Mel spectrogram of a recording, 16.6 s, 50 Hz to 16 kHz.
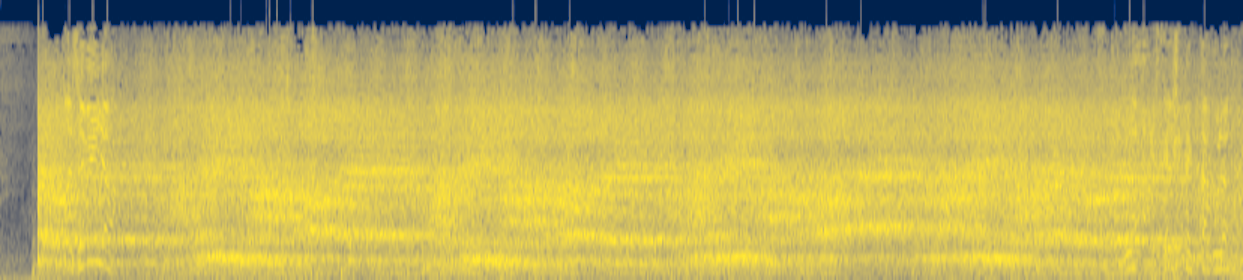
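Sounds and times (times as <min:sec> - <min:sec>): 
football stadium crowd roaring at San Mamés: 0:00.5 - 0:16.5.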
